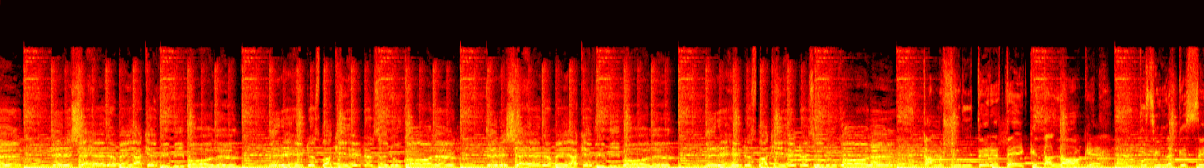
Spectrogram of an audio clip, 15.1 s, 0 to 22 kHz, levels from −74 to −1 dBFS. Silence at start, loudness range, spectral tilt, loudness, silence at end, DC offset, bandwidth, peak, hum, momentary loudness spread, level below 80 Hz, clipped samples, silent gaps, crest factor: 0 s; 1 LU; -5 dB/octave; -12 LUFS; 0 s; under 0.1%; 16.5 kHz; 0 dBFS; none; 2 LU; -16 dBFS; under 0.1%; none; 10 dB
